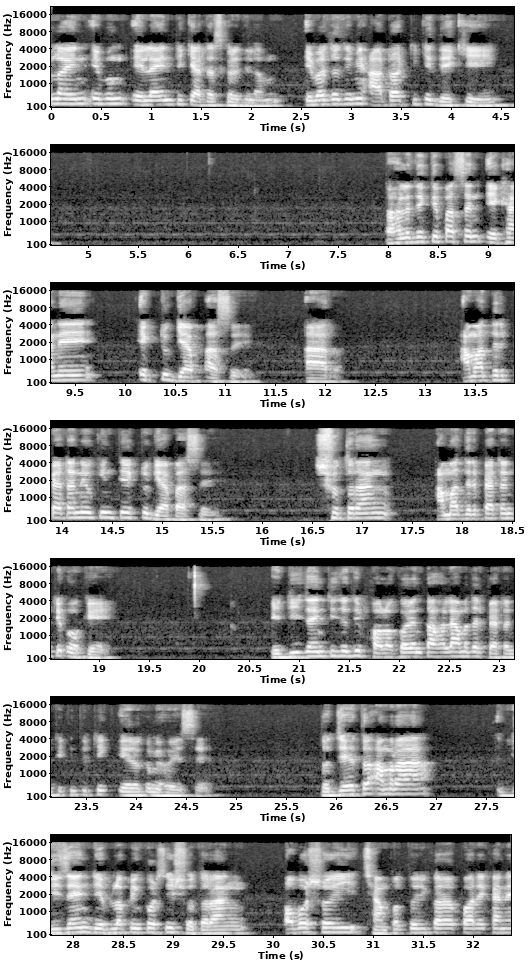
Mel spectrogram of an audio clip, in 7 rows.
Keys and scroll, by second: 31.3 Delete.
